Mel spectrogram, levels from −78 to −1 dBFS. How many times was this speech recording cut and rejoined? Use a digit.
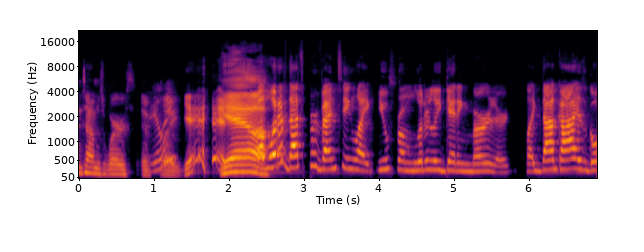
0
